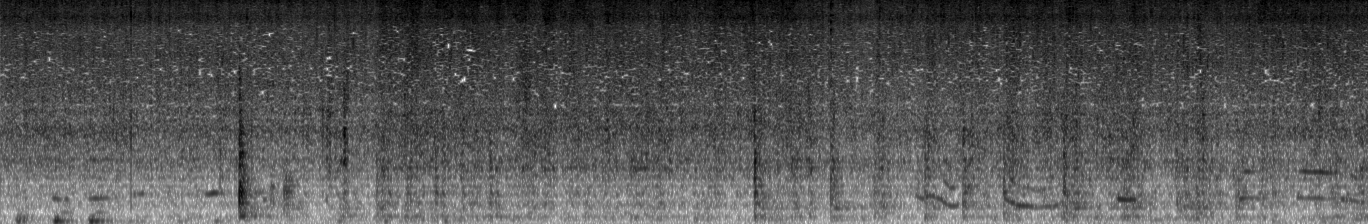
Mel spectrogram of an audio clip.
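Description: Chopped onions and ginger-garlic paste sizzling in hot ghee in a pan, stirred with a metal spoon that taps sharply against the pan a couple of times. The paste is being fried to cook off its raw smell.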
